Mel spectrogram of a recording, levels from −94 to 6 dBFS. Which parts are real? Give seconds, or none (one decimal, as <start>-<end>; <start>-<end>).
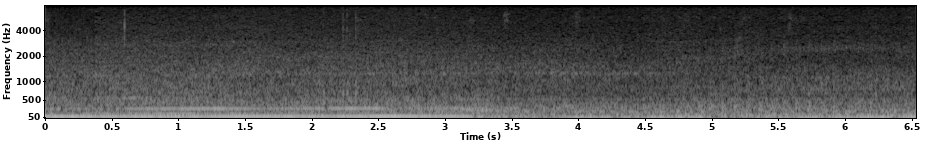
0.0-6.5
